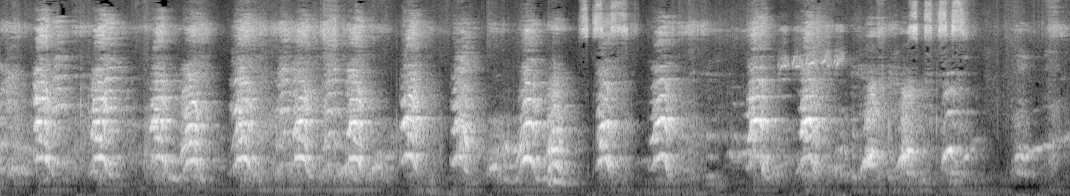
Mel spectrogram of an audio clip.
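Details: Short, bright dog barks come in a rhythmic series of nearly two per second, with some yelping notes. The calling thins toward the end.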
